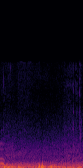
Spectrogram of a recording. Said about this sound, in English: we were just out there talking, enjoying, the sounds of the waves. Oh, here, I think that's a nice kind of big one, kind of.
